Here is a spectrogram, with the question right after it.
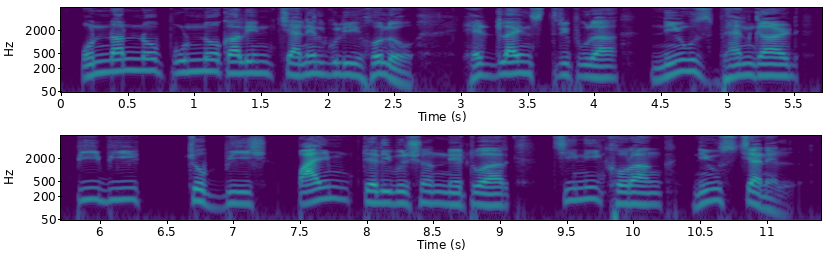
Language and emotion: Bengali, neutral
